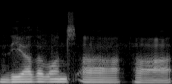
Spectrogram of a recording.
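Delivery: plain reading voice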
